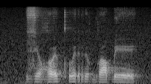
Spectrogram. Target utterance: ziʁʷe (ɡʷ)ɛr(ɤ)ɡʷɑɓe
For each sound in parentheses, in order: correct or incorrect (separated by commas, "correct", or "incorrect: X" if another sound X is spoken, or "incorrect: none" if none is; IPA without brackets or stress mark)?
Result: incorrect: kʷʼ, incorrect: ɯ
